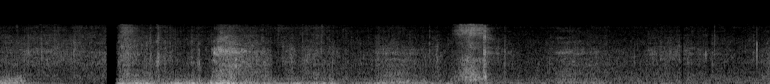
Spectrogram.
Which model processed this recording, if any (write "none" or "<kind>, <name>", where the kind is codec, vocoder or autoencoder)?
codec, DAC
